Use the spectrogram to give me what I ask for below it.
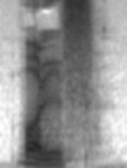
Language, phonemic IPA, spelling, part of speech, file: German, /vɔlf/, Wolf, noun / proper noun, De-Wolf.ogg
- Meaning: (noun) 1. wolf 2. the constellation Lupus 3. shredder, mincer 4. skin abrasion (acquired on long hikes or marches, through the friction of one's clothes)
